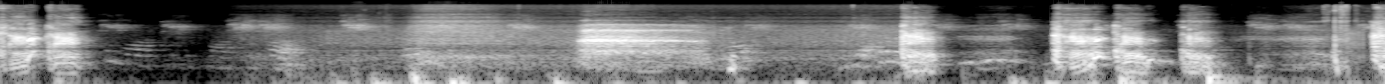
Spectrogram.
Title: coughing sound effect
